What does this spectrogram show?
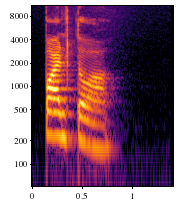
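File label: "пальтоа", Komi, female; audio dict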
